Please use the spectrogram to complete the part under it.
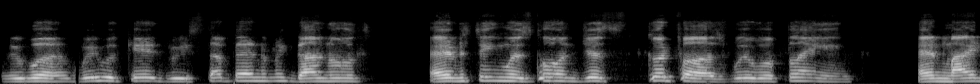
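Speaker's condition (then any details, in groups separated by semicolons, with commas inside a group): Cerebral palsy; wheelchair over the years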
